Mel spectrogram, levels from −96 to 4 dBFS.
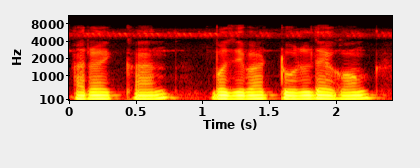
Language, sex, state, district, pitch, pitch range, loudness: Chakma, male, Tripura, Unakoti, 120 Hz, 120-125 Hz, -15 LUFS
